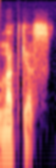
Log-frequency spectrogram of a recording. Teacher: Emphasis on the last syllable, latkes.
